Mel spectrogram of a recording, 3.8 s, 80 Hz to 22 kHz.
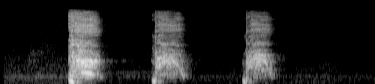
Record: {"three_cough_length": "3.8 s", "three_cough_amplitude": 21771, "three_cough_signal_mean_std_ratio": 0.33, "survey_phase": "beta (2021-08-13 to 2022-03-07)", "age": "45-64", "gender": "Male", "wearing_mask": "No", "symptom_none": true, "smoker_status": "Ex-smoker", "respiratory_condition_asthma": false, "respiratory_condition_other": false, "recruitment_source": "REACT", "submission_delay": "1 day", "covid_test_result": "Negative", "covid_test_method": "RT-qPCR", "influenza_a_test_result": "Negative", "influenza_b_test_result": "Negative"}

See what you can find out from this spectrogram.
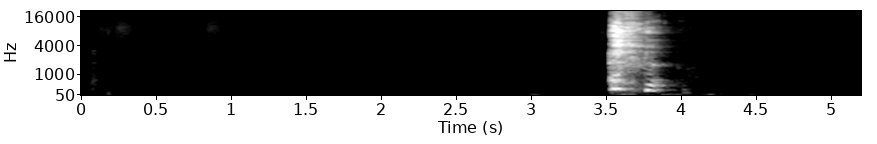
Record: {"cough_length": "5.2 s", "cough_amplitude": 6745, "cough_signal_mean_std_ratio": 0.18, "survey_phase": "beta (2021-08-13 to 2022-03-07)", "age": "45-64", "gender": "Female", "wearing_mask": "No", "symptom_runny_or_blocked_nose": true, "symptom_sore_throat": true, "symptom_onset": "13 days", "smoker_status": "Ex-smoker", "respiratory_condition_asthma": false, "respiratory_condition_other": false, "recruitment_source": "REACT", "submission_delay": "1 day", "covid_test_result": "Negative", "covid_test_method": "RT-qPCR"}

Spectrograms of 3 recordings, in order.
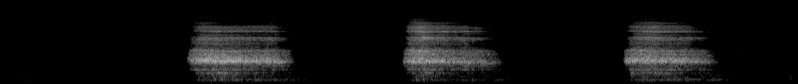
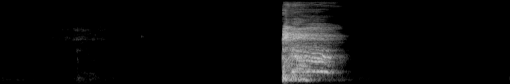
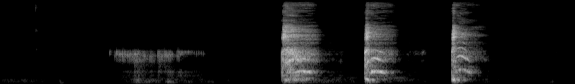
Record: {"exhalation_length": "8.0 s", "exhalation_amplitude": 7224, "exhalation_signal_mean_std_ratio": 0.48, "cough_length": "5.1 s", "cough_amplitude": 28781, "cough_signal_mean_std_ratio": 0.25, "three_cough_length": "5.8 s", "three_cough_amplitude": 30981, "three_cough_signal_mean_std_ratio": 0.29, "survey_phase": "alpha (2021-03-01 to 2021-08-12)", "age": "18-44", "gender": "Female", "wearing_mask": "No", "symptom_none": true, "smoker_status": "Never smoked", "respiratory_condition_asthma": false, "respiratory_condition_other": false, "recruitment_source": "REACT", "submission_delay": "4 days", "covid_test_result": "Negative", "covid_test_method": "RT-qPCR"}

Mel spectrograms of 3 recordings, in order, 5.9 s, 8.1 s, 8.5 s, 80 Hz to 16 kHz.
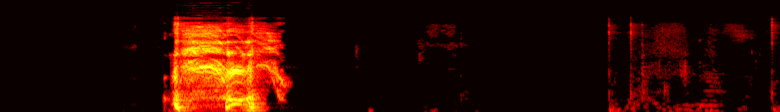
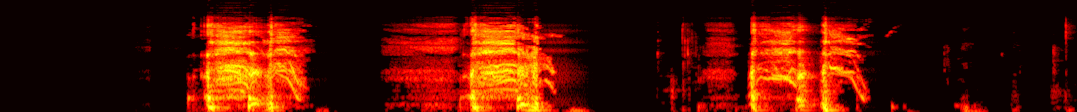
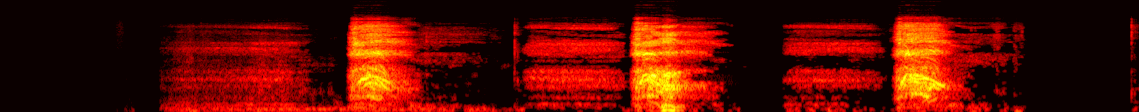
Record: {"cough_length": "5.9 s", "cough_amplitude": 28704, "cough_signal_mean_std_ratio": 0.29, "three_cough_length": "8.1 s", "three_cough_amplitude": 32767, "three_cough_signal_mean_std_ratio": 0.41, "exhalation_length": "8.5 s", "exhalation_amplitude": 31669, "exhalation_signal_mean_std_ratio": 0.34, "survey_phase": "beta (2021-08-13 to 2022-03-07)", "age": "65+", "gender": "Male", "wearing_mask": "No", "symptom_none": true, "smoker_status": "Never smoked", "respiratory_condition_asthma": false, "respiratory_condition_other": false, "recruitment_source": "REACT", "submission_delay": "5 days", "covid_test_result": "Negative", "covid_test_method": "RT-qPCR", "influenza_a_test_result": "Negative", "influenza_b_test_result": "Negative"}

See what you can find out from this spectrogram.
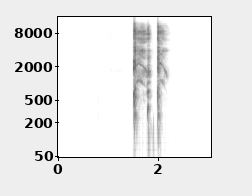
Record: {"cough_length": "3.1 s", "cough_amplitude": 32767, "cough_signal_mean_std_ratio": 0.24, "survey_phase": "beta (2021-08-13 to 2022-03-07)", "age": "18-44", "gender": "Male", "wearing_mask": "No", "symptom_cough_any": true, "symptom_headache": true, "symptom_onset": "3 days", "smoker_status": "Never smoked", "respiratory_condition_asthma": false, "respiratory_condition_other": false, "recruitment_source": "Test and Trace", "submission_delay": "1 day", "covid_test_result": "Negative", "covid_test_method": "ePCR"}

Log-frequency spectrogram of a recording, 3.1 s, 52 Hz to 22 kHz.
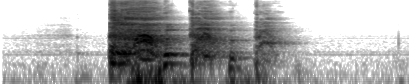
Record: {"cough_length": "3.1 s", "cough_amplitude": 8566, "cough_signal_mean_std_ratio": 0.4, "survey_phase": "alpha (2021-03-01 to 2021-08-12)", "age": "45-64", "gender": "Male", "wearing_mask": "No", "symptom_cough_any": true, "symptom_fatigue": true, "symptom_fever_high_temperature": true, "symptom_headache": true, "symptom_change_to_sense_of_smell_or_taste": true, "symptom_loss_of_taste": true, "smoker_status": "Never smoked", "respiratory_condition_asthma": false, "respiratory_condition_other": false, "recruitment_source": "Test and Trace", "submission_delay": "1 day", "covid_test_result": "Positive", "covid_test_method": "RT-qPCR"}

